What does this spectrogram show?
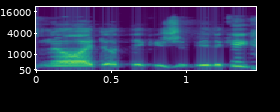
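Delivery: high, hurried tearful plea, imitated; hammed-up high whimpering objection; mock crying. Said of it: "He's crying".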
